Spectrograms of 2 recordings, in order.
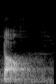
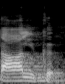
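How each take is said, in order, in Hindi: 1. इस शब्द में L की ध्वनि साइलेंट होती है। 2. इस शब्द में L की ध्वनि बोली जाती है। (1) "एल साइलेंट होता है, एल नहीं बोला जाता, टॉक बोलते हैं उसे" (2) "कुछ लोग कहते हैं टाल्क"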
